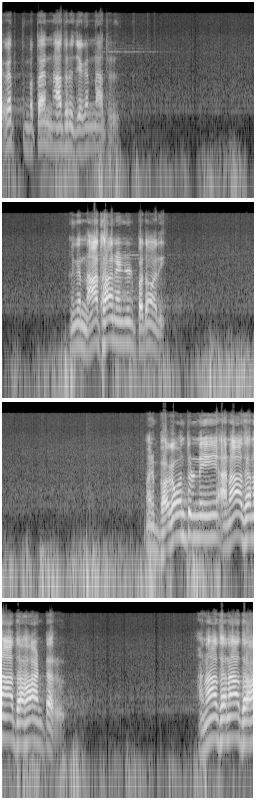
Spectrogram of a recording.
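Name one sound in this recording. An elderly man chants in short sung phrases through a microphone, with pauses between them.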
